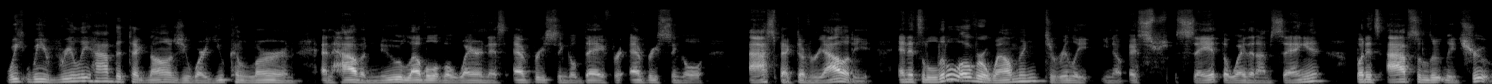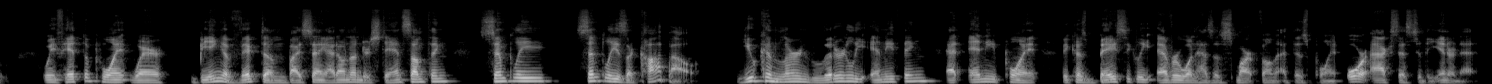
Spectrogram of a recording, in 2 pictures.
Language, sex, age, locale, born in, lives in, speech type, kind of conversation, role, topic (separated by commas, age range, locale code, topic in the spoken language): English, male, 30-34, en-US, United States, United States, conversation, unstructured, none, Which classroom technology tools and apps have genuinely made teaching or learning easier for you, and how?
